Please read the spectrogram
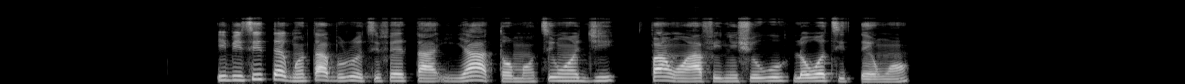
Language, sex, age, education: Yoruba, female, 30-45, tertiary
